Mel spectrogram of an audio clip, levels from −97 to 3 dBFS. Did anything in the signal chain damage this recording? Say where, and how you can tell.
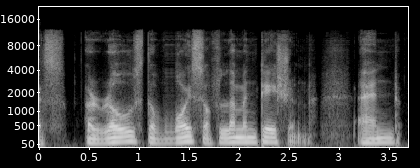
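Yes. There is a short stall from a late packet in the network and jitter-buffer stage of the call path, between 1.27 and 1.51 s. The sound there is held too long, with a faint buzz or dip, for about 88 ms. Nothing is lost. The audio resumes from the same point, just slightly late. A packet arrived after its slot and the buffer ran dry, so the receiver stretched the last sound to cover the gap.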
